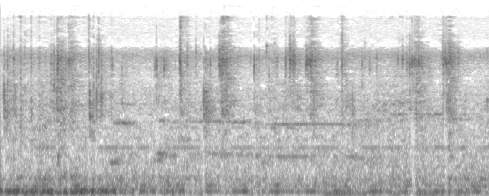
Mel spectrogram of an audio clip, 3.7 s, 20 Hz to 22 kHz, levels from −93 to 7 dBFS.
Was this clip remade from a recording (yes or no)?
yes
